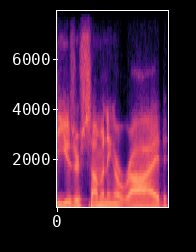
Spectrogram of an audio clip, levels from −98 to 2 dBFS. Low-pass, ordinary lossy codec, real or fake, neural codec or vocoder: 7.2 kHz; Opus, 16 kbps; real; none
